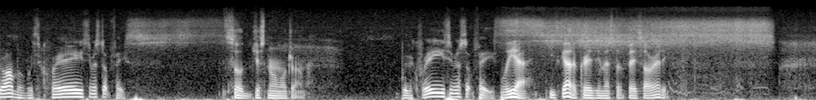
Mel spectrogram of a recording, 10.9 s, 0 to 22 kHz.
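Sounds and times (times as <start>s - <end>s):
speech: 0.0s - 2.0s, 3.0s - 4.2s, 5.4s - 9.2s
person hissing imitating a snake: 1.7s - 3.1s, 6.6s - 10.4s.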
